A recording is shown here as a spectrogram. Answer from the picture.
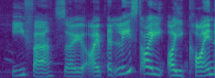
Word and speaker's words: Aoife: you'd been chilling, and I knew that you said it was Eve something, Aoife.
